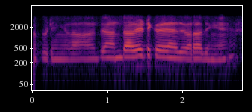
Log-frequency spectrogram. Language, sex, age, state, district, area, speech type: Tamil, male, 18-30, Tamil Nadu, Coimbatore, rural, conversation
